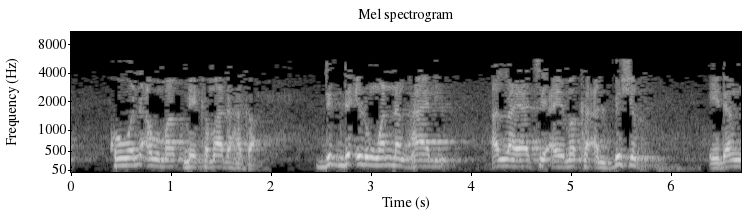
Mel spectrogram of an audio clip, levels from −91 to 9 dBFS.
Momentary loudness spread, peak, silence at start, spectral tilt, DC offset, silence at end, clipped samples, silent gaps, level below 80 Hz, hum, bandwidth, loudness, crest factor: 13 LU; -2 dBFS; 0 s; -10 dB/octave; under 0.1%; 0 s; under 0.1%; none; -56 dBFS; none; 5.8 kHz; -16 LUFS; 14 dB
